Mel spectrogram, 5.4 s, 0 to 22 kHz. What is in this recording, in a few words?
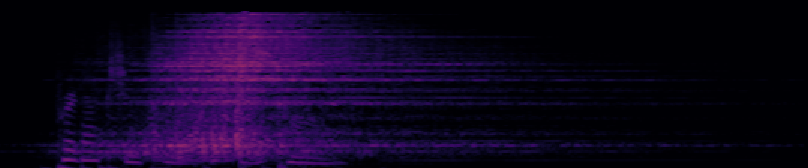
crash cymbal 16 inch swell sticks short; soundscrate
